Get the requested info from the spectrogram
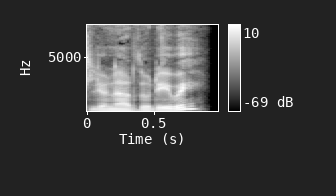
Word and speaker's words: Leonardo Uribe: Yeah, my name is Leonardo Uribe, and everybody call me Leo.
